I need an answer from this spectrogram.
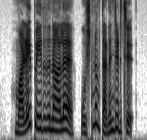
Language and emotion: Tamil, happy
